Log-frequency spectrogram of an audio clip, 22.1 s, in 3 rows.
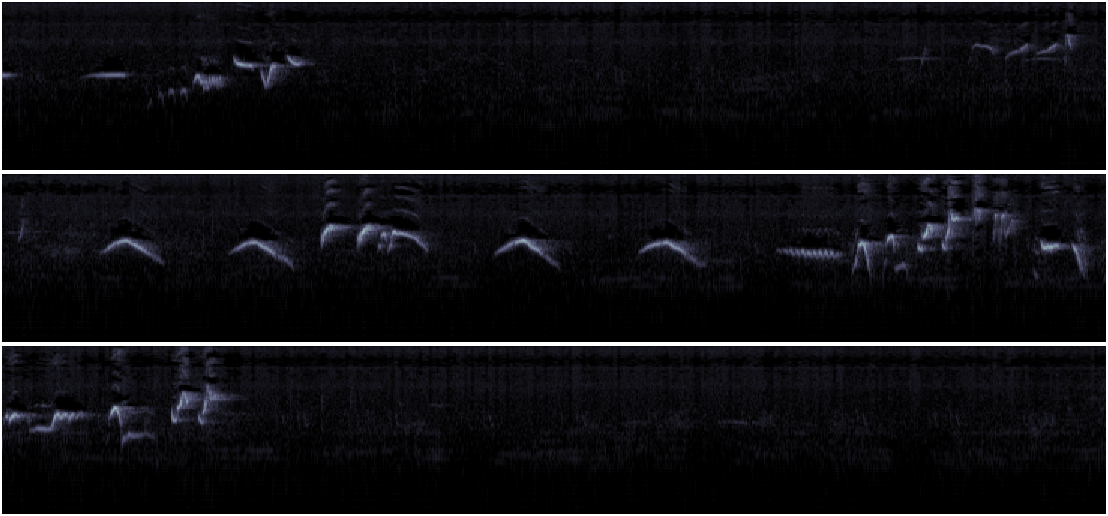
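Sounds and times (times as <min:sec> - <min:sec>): bird singing whistled notes: 0:00.0 - 0:02.2, 0:06.0 - 0:16.4.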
